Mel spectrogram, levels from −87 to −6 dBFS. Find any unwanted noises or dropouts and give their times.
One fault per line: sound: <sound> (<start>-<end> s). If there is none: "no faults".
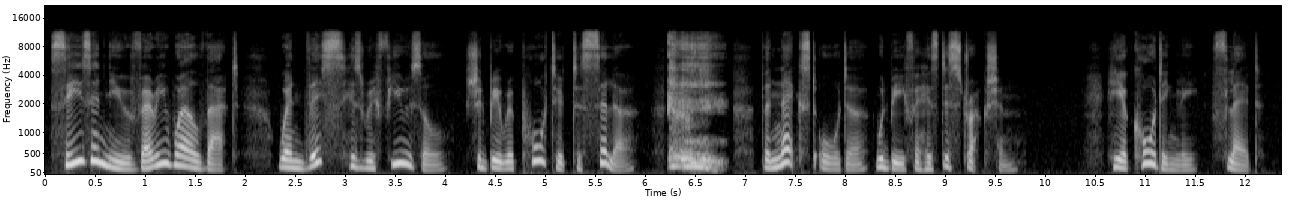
sound: throat clearing (6.2-6.9 s)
